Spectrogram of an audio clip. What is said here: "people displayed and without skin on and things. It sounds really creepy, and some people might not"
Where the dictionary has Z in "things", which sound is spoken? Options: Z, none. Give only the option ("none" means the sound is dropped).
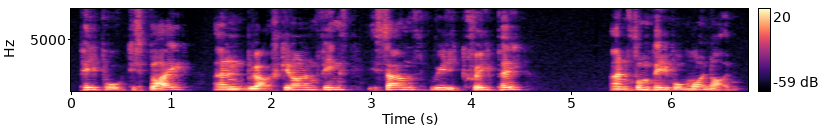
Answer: Z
